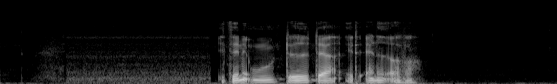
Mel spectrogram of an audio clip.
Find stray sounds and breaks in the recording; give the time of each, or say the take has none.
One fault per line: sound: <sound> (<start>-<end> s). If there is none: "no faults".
no faults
